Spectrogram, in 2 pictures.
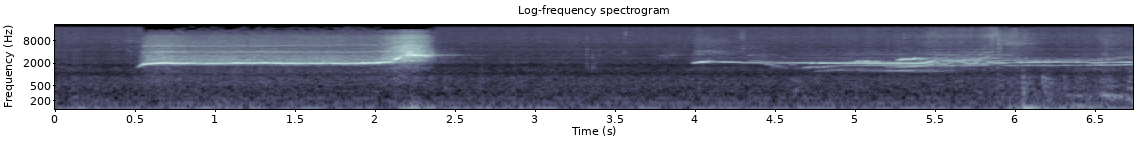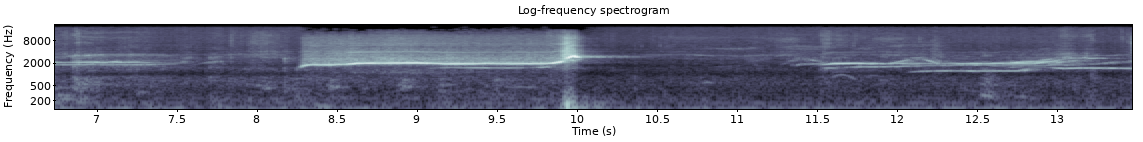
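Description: Human whistling in two exchanges: a loud, steady held note answered by a softer, warbling melodic phrase, then the same again. No talking.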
